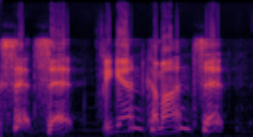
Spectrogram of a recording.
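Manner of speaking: very high, drawn-out tiny woman voice. Narrator voicing a two-foot woman in a rocking chair inviting visitors, tiny woman character voice. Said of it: "she's like".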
